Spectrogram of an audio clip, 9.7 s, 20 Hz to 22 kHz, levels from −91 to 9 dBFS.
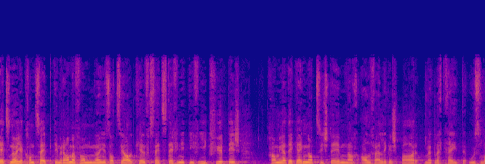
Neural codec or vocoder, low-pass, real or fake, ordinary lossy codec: vocoder, 44.1 kHz, 128 mel bands every 512 samples, BigVGAN v2; 14.4 kHz; fake; AAC, 48 kbps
